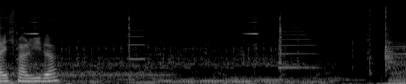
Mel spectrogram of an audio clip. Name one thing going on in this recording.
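A button on a wall phone clicks as it is pressed.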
